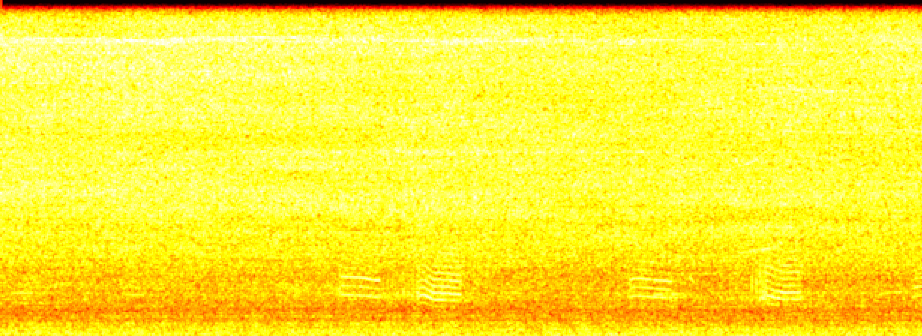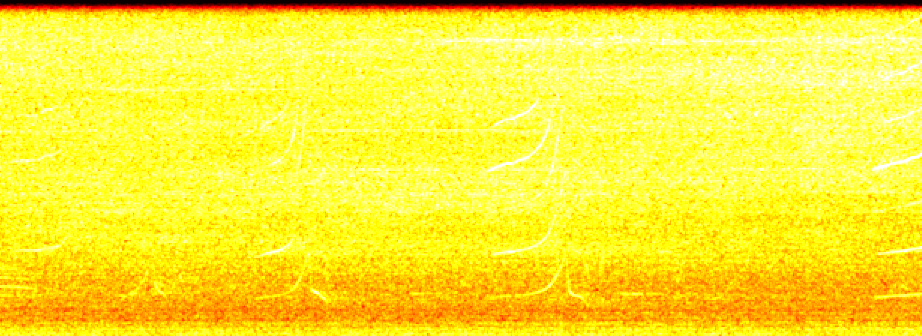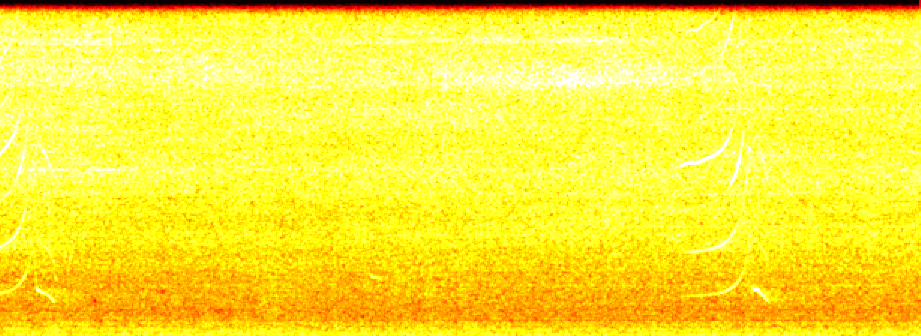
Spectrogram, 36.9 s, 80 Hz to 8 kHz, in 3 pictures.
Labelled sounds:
4.5	5.1	killer whale, southern resident, 1.4 to 1.5 kHz
5.6	6.0	killer whale, southern resident, 0.91 to 1.1 kHz
8.4	9.0	killer whale, southern resident, 0.98 to 1.5 kHz
10.2	10.7	killer whale, southern resident, 1.1 to 1.2 kHz
15.7	16.2	killer whale, southern resident, 1.9 to 2.3 kHz
18.8	19.6	killer whale, southern resident, 3.9 to 5.6 kHz
23.9	24.8	killer whale, southern resident, 4.0 to 5.0 kHz
33.6	35.0	killer whale, southern resident, 0.89 to 7.6 kHz

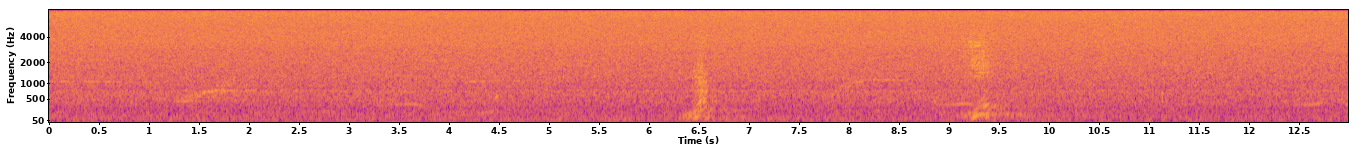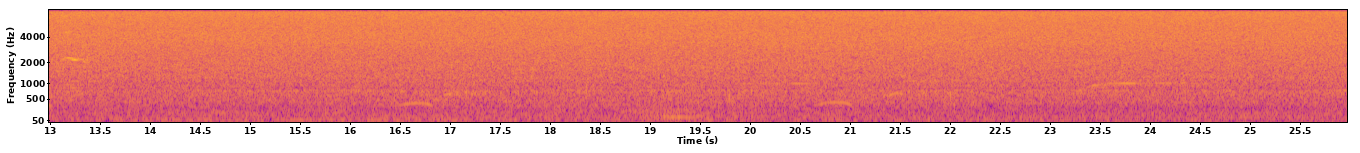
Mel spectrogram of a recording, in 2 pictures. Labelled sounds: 13.1	13.4	humpback whale, 2.1 to 2.4 kHz
23.3	23.9	humpback whale, 0.80 to 1.1 kHz

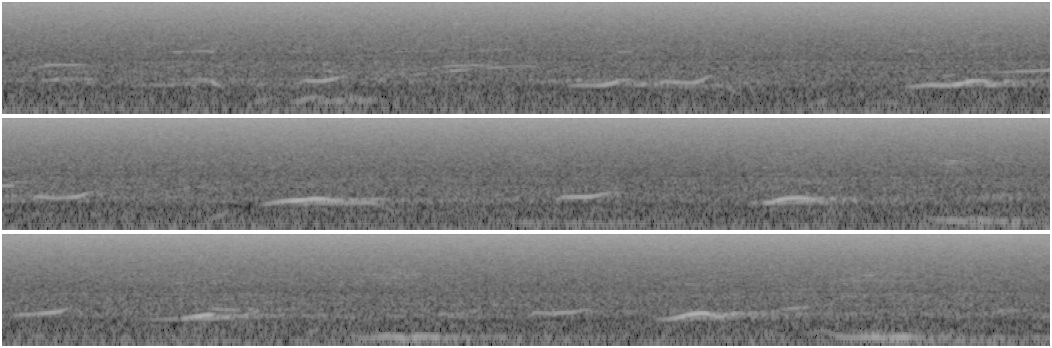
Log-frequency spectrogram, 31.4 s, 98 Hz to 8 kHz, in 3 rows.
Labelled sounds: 1.9	2.2	humpback whale, 1.1 to 1.3 kHz

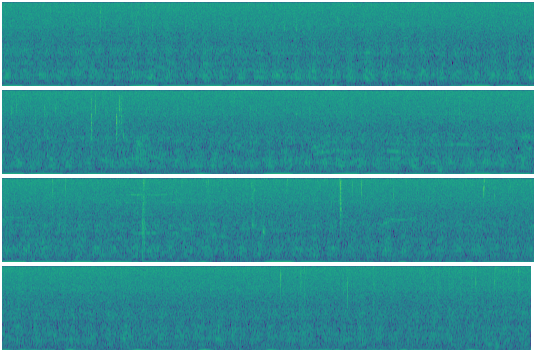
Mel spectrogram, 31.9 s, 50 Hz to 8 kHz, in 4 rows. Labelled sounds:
1.9	6.9	vessel noise, 0 to 8.0 kHz
12.6	14.3	killer whale, southern resident, 0.08 to 1.3 kHz
15.7	16.3	killer whale, southern resident, 0.52 to 2.0 kHz
17.8	19.5	killer whale, southern resident, J pod, call S07, 0.72 to 5.7 kHz

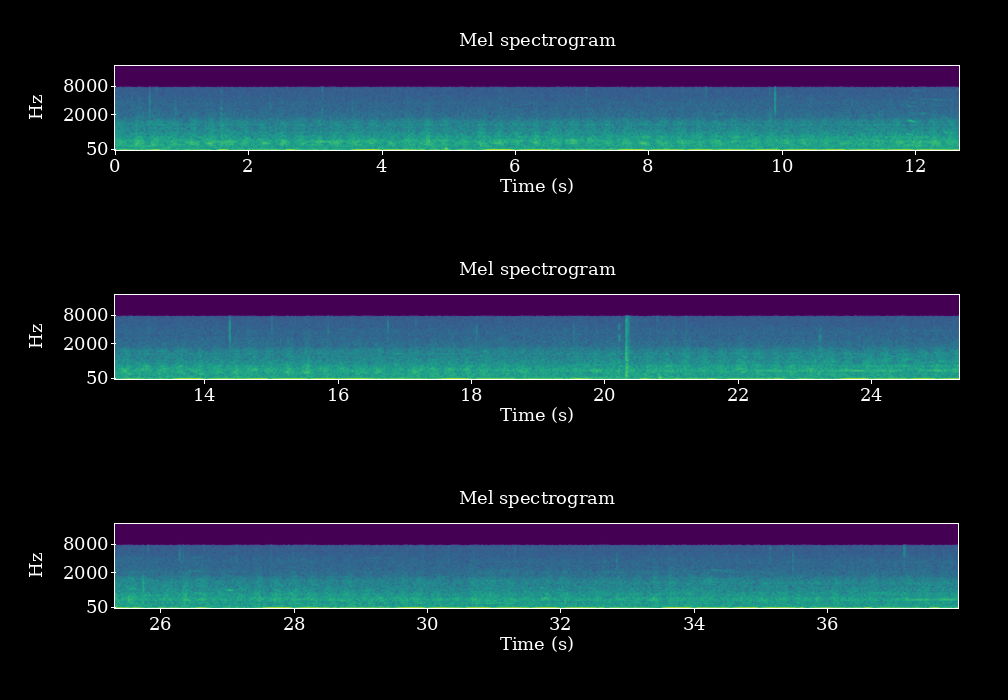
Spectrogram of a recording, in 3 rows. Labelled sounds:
11.3	12.6	killer whale, southern resident, J pod, call S07, 1.3 to 7.2 kHz
26.4	27.2	killer whale, southern resident, 0.67 to 4.4 kHz
34.1	34.7	killer whale, southern resident, J pod, call S04, 0.83 to 2.5 kHz

